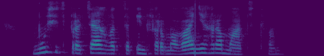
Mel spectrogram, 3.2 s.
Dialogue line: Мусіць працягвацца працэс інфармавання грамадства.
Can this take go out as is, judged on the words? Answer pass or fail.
fail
